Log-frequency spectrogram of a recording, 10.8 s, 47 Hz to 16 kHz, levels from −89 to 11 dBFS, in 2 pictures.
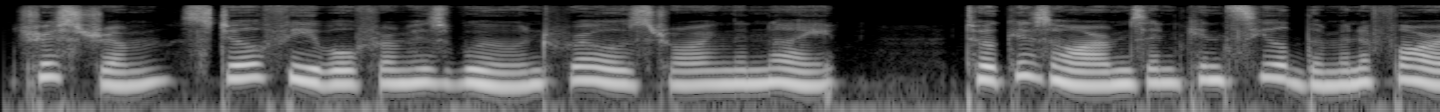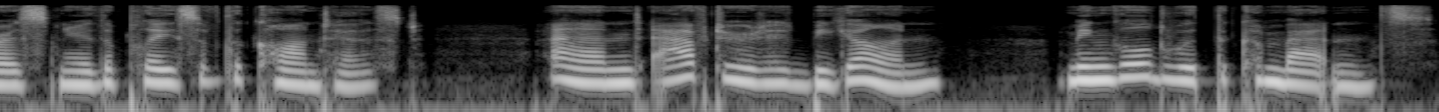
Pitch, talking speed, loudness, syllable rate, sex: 220 Hz, 190 wpm, -17 LUFS, 5.0 syllables/s, female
